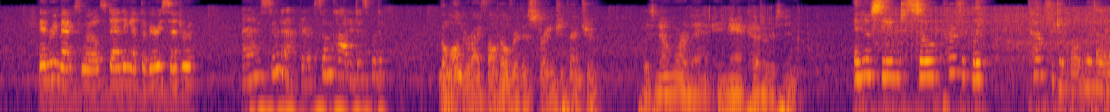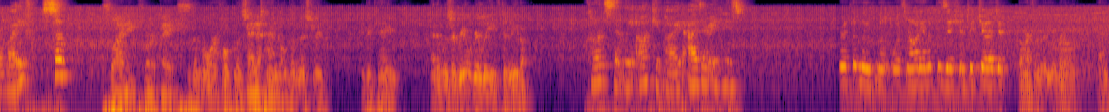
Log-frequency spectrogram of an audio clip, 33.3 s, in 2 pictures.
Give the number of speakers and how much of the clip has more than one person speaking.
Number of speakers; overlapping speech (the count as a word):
five, about 3%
